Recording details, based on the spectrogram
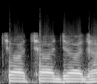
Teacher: च छ ज झ, ये सभी तालु से उच्चारण स्थान होते हैं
